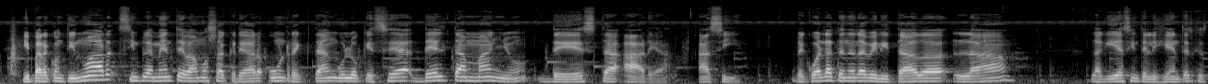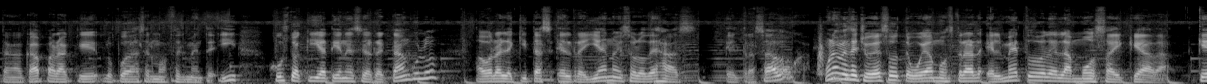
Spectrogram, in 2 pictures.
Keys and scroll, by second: 2.1 m, 14.2 v, 17.0 space.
